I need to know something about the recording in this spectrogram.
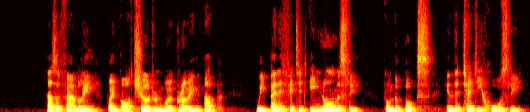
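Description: An older man speaks with animation through a microphone.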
